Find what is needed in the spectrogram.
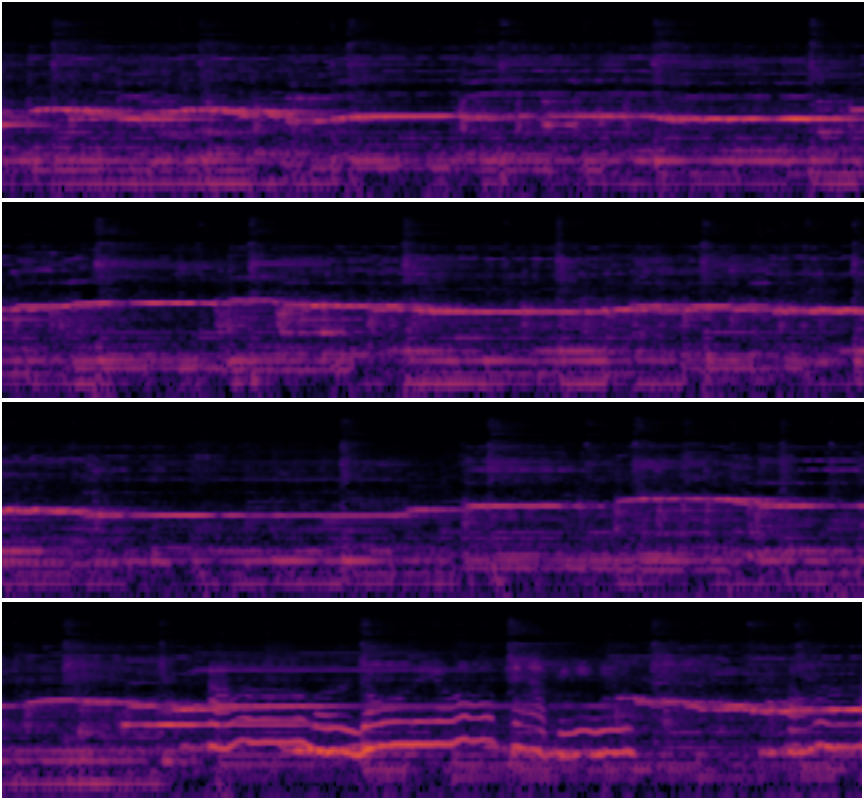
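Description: Guitar music with no words: a melody of held notes that slide from one pitch to the next over a steady low backing. Near the end a second, wavering line joins lower down.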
